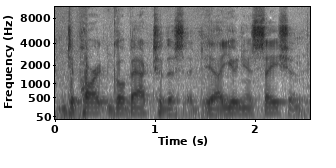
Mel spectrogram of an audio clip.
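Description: A man's voice: mid-range voice, fairly even intonation, a little fast. Older guy at a podium outside, folksy speech, noisy outdoor sound. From Los Angeles. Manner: folksy, with baseball metaphors. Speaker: county supervisor. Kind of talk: public speech at a press event. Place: outdoors at a stadium lot beside a bus. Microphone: podium microphone. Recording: outdoor noise in the background.

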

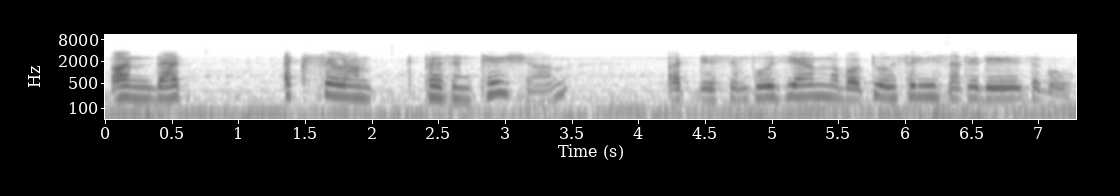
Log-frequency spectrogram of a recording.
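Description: An older man calling in to a radio show over a phone line, formal and lavishly flattering as he speaks. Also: high voice, a little slow, slight background noise. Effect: heard over a phone line. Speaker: radio call-in listener. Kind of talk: phone-in chat.

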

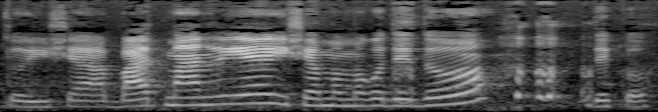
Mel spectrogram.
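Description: A woman's voice: mid-range voice, moderate pace, background noise. A woman, a mother in a home video, coaxing her small daughter with repeated sweet pleas and teasing warnings. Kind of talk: family vlog, coaxing a small child.

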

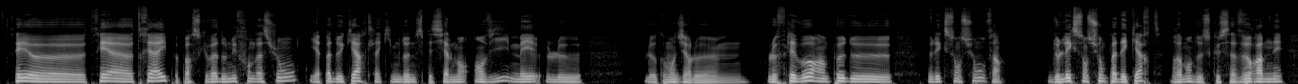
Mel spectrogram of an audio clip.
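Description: A man co-hosts a relaxed card-game talk, often pausing and restarting his sentences. His voice sits at a middle pitch. The sound is dry and close. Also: smooth, no room sound. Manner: hesitant, many fillers and restarts. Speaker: co-host. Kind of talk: casual card-game discussion.

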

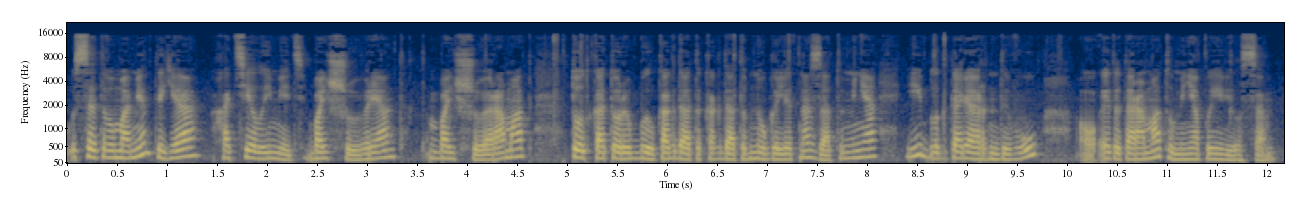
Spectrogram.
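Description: A woman's voice: fairly low pitch, moderate pace, mellow. A middle-aged woman reviewing a perfume in a casual video, rambling with many fillers and restarts.

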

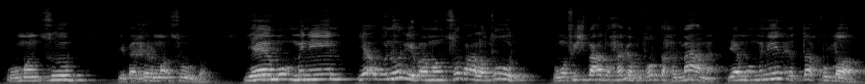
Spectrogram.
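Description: A man with an Egyptian Arabic accent teaching a grammar lesson, quick and emphatic, slowing down to stress each example. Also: high voice, warm tone, reverberant. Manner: brisk, drills examples slowly and emphatically.

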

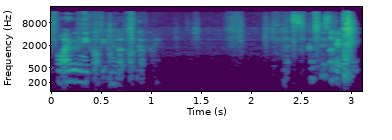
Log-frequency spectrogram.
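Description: A woman in her twenties chatting casually while opening mail at home, gushing and reading letters aloud haltingly. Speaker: vlogger. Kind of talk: casual unboxing chat. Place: small home room, indoors.

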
